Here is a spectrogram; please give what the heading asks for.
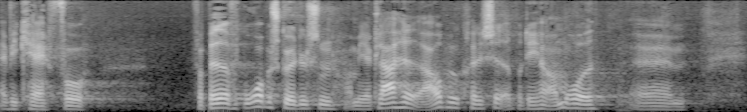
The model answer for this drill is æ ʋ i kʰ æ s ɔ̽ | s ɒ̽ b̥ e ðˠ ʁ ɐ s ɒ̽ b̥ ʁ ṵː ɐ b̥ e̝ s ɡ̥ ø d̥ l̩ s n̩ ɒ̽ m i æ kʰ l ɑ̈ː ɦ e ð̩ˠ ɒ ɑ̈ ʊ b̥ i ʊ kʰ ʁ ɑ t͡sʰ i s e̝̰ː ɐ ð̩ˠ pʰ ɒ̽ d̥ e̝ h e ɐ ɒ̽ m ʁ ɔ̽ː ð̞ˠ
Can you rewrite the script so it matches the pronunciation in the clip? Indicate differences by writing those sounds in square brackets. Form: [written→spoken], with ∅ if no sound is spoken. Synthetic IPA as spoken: æ ʋ i kʰ æ [s→f] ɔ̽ | [s→f] ɒ̽ b̥ e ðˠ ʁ ɐ [s→f] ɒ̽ b̥ ʁ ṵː ɐ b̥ e̝ s ɡ̥ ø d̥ l̩ s n̩ ɒ̽ m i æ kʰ l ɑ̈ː ɦ e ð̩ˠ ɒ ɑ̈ ʊ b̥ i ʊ kʰ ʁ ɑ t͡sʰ i s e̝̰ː ɐ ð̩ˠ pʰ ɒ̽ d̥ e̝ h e ɐ ɒ̽ m ʁ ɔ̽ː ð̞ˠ

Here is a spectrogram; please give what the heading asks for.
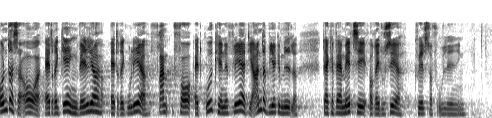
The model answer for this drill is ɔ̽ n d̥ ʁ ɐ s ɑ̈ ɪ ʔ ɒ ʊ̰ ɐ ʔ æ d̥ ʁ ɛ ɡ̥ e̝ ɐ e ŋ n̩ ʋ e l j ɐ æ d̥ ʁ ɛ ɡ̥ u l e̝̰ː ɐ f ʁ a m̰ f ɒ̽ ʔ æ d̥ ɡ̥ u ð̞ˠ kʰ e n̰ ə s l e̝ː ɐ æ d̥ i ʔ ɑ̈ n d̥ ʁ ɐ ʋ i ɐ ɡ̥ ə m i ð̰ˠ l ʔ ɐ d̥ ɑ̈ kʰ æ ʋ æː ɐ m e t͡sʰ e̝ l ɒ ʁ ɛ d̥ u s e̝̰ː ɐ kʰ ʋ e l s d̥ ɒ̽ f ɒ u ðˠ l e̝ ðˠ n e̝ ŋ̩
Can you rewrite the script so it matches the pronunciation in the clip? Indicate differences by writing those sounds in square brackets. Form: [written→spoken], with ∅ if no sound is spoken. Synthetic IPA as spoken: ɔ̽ n d̥ ʁ ɐ s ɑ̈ ɪ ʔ ɒ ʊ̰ ɐ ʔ æ d̥ ʁ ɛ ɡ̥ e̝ ɐ e ŋ n̩ ʋ e l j ɐ æ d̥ ʁ ɛ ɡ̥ u l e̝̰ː ɐ f ʁ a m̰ f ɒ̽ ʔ æ d̥ ɡ̥ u ð̞ˠ kʰ e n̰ ə [s→f] l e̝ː ɐ æ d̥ i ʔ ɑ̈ n d̥ ʁ ɐ ʋ i ɐ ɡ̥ ə m i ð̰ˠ l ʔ ɐ d̥ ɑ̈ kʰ æ ʋ æː ɐ m e t͡sʰ e̝ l ɒ ʁ ɛ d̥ u s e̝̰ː ɐ kʰ ʋ e l s d̥ ɒ̽ f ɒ u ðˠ l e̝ ðˠ n e̝ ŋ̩

